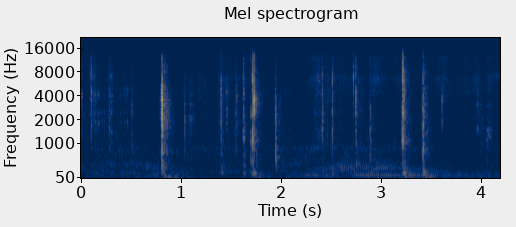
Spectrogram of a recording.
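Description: A cat moving about inside a cardboard box, its paws and claws tapping and scraping on loose cardboard sheets in irregular light clicks, the sharpest about a second in and again after three seconds.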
